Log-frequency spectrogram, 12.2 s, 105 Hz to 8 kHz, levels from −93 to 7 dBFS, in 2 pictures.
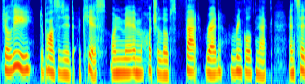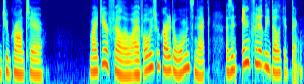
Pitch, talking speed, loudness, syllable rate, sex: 205 Hz, 150 wpm, -19 LUFS, 5.1 syllables/s, female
